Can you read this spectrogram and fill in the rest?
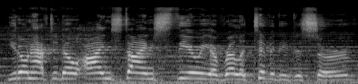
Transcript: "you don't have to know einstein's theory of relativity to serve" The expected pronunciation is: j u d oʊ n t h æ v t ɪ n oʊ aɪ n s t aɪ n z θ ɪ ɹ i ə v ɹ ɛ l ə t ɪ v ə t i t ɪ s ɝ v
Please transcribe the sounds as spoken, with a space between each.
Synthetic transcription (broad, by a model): j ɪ d oʊ n t h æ f t ɪ n oʊ aɪ n s t aɪ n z θ ɪ ɹ i ə v ɹ ɛ l ə t ɪ v ə t i t ɪ s ɝ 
